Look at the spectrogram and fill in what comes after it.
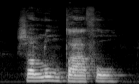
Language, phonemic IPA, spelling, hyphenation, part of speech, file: Dutch, /saːˈlɔnˌtaː.fəl/, salontafel, sa‧lon‧ta‧fel, noun, Nl-salontafel.ogg
- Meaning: coffee table, tea table (low, relatively small table used in living rooms, parlours, etc.)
